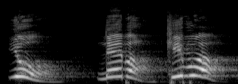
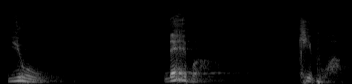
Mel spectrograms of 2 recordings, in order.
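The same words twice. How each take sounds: First: It is said in a loud voice. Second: It is said in a very quiet voice. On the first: "마지막 큰 소리로" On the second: "아주 작은 목소리로"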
